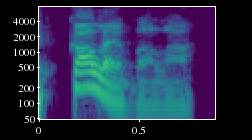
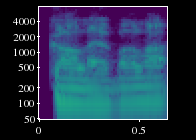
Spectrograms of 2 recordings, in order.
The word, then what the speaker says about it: Kalevala: His love of the Kalevala, above all the national epic poem of Finland, is well known. Funnily enough, Lewis mispronounced Kalevala as Kalevala, but Walter Hooper corrects him.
